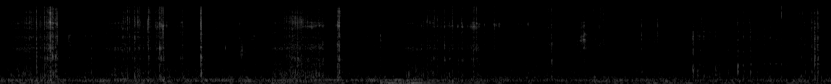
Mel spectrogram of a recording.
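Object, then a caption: Cream bar soap scraped with a knife blade. A utility knife blade scrapes curls off the face of a solid, dry, cream-colored rectangular bar of soap. The quiet, bright, crisp scraping rasps on and off, punctuated by short sharp ticks and clicks, over a faint low hum.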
